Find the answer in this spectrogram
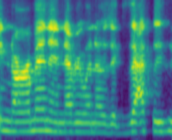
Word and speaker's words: Narmin: my name either, so I have to like always say Carmen, but with an N. Narmin. But you know what though? You're kind of like a Cher. You can just say Narmin, and everyone knows exactly who you are.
